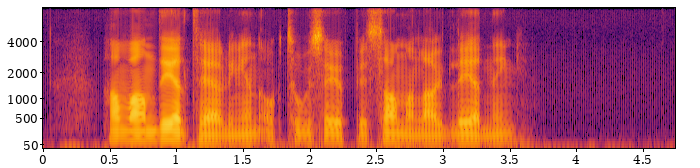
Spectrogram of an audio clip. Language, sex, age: Swedish, male, 22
